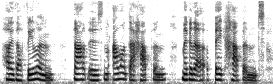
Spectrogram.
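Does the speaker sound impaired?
Yes: Down syndrome; diagnosed by doctor, early warning she might never talk or walk; early prediction she might never talk, now speaks publicly, including at UN in Geneva.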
